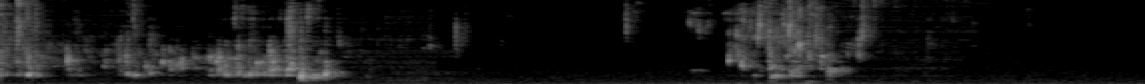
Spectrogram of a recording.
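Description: Water splashing and dripping over a Yixing clay teapot onto its metal tray, in a spell of about a second at the start and a shorter one about three seconds in.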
